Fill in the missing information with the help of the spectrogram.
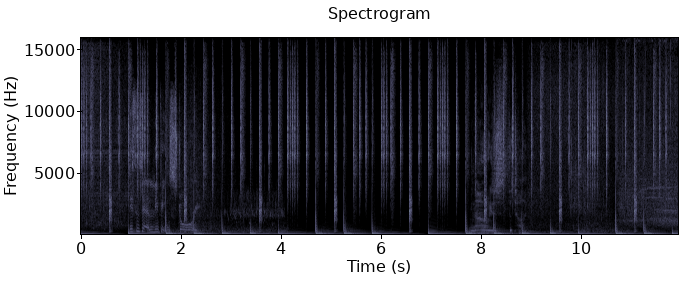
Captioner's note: cheers and Applause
